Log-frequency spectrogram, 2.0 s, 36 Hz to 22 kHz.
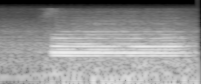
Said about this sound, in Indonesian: Peluit lokomotif berbunyi nyaring dan kereta kelas 1 berangkat.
